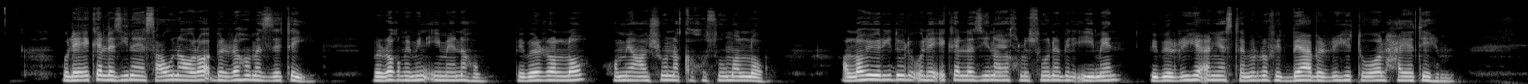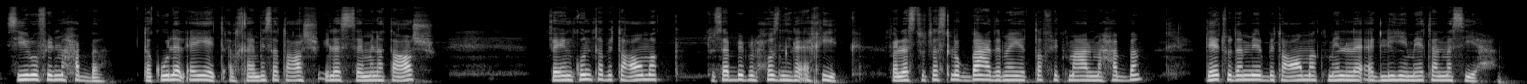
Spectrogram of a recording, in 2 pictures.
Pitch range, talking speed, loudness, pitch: 185-210 Hz, 120 wpm, -17 LUFS, 200 Hz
